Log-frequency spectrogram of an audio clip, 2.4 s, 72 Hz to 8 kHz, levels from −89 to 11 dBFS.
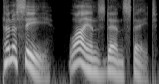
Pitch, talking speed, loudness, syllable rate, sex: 165 Hz, 100 wpm, -17 LUFS, 3.3 syllables/s, male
